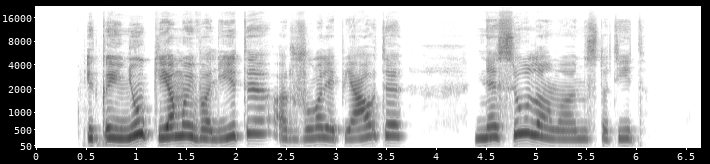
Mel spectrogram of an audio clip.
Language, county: Lithuanian, Kaunas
